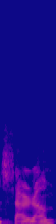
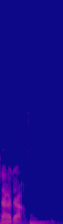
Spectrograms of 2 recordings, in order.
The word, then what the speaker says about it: 사람: Saram. Saram. This is the Korean term for person. Again, the term saram is the Korean term for person. Again, that's saram.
